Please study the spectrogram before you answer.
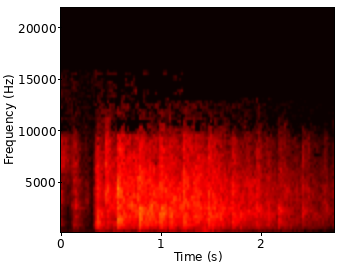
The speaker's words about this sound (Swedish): Ja, det låter ju som att det är applåder och glada hejarop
